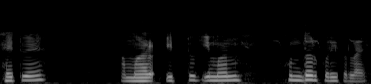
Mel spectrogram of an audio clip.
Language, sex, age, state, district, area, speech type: Assamese, male, 18-30, Assam, Barpeta, rural, spontaneous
